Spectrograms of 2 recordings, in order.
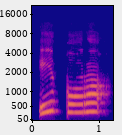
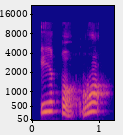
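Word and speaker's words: اقرأ: menghentak akhirnya berhenti semestinya contohnya adalah Iqra nyambung ya Bunyi pantulan Q kepada ro IQ yang tidak boleh begini Iqro IQ nah ini keputus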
